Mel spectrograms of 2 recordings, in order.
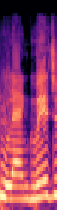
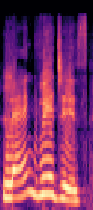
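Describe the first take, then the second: First: "लैंग्वेज" ending on a bare j sound; singular ending. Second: "लैंग्वेजेस" with a clear final jes syllable; full -es ending. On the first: Teacher showing the incomplete reading, "लैंग्वेज" with no -es ending. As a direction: say "लैंग्वेज" without the final -es. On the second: Teacher correcting the short reading, "लैंग्वेजेस" with sounded -es. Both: Shown as a demonstration. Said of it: "इसे सिर्फ लैंग्वेज नहीं पढ़ेंगे".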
